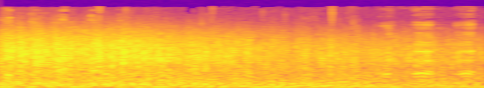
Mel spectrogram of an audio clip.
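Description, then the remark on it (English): A loud explosion sound effect, heard as a dense, continuous roar and rumble that holds steady throughout without a clear decay, with no talking over it. “Another explosion.”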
